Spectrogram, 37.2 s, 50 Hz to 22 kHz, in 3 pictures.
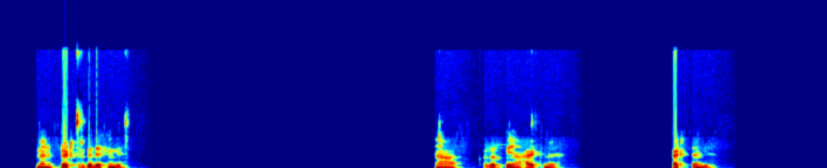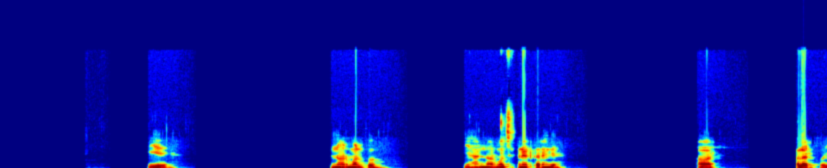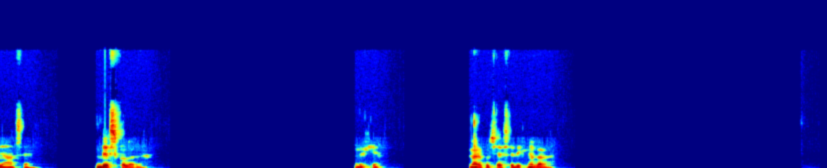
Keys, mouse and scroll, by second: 6.5 click, 6.6-8.1 drag, 11.1 click, 11.9-13.5 middle drag, 16.7-20.2 drag, 24.1-26.3 drag, 31.9-36.9 drag.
